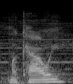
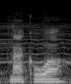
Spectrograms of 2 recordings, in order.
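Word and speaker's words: Makkawy: have to be Muhammad makauwi maekawa I believe he pronounced it and he was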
